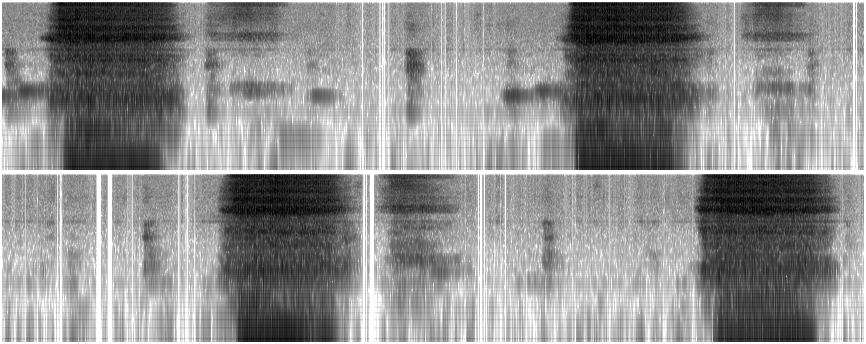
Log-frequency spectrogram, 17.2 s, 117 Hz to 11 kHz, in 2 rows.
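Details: Light snoring during deep sleep, ASMR recording: soft, even snores about 12 a minute with quiet breathing between.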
